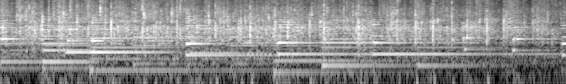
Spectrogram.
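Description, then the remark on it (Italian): An audience claps steadily and densely for several seconds in praise of the Lord, the crackling applause layered over sustained keyboard chords that hold and shift underneath. “Fai un applauso di lode al Signore.”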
